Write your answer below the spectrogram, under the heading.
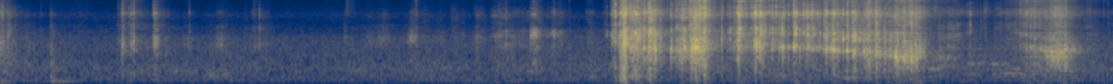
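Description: Crisp fried spinach leaf chips being picked up and crushed in a hand. Light rustles and clicks come first, then about three seconds in a dense crackling crunch lasting about a second and a half, and a shorter crunch near the end. The crunch shows the chips are brittle and crispy.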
